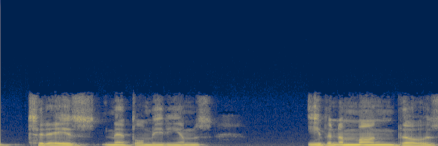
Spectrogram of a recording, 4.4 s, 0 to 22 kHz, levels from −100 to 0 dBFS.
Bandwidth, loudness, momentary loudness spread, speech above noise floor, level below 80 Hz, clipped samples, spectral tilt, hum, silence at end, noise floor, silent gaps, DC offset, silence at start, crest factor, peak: 8 kHz; -20 LUFS; 12 LU; 46 dB; -64 dBFS; under 0.1%; -6.5 dB/octave; none; 0 s; -65 dBFS; none; under 0.1%; 0 s; 14 dB; -6 dBFS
